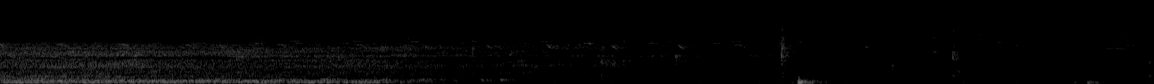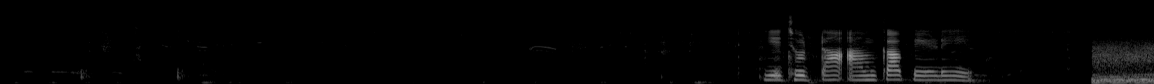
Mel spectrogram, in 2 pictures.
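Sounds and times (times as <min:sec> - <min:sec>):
birds chirping faintly: 0:00.0 - 0:23.0
low hum with noise: 0:22.5 - 0:23.0.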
